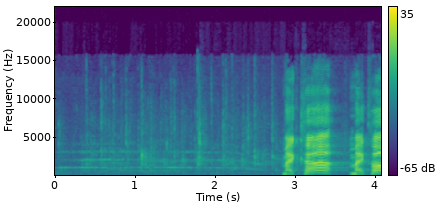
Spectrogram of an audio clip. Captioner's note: audience applauding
